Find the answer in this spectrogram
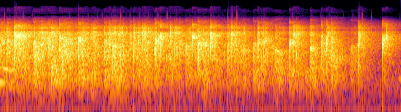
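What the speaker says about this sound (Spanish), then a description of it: "Un aplauso por Emilia" An audience at a school quiz program in Otavalo gives a short burst of brisk, fairly loud clapping for a winning contestant, with many hands and a steady texture.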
